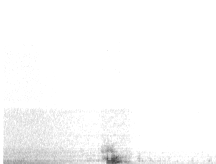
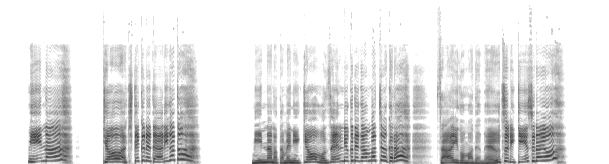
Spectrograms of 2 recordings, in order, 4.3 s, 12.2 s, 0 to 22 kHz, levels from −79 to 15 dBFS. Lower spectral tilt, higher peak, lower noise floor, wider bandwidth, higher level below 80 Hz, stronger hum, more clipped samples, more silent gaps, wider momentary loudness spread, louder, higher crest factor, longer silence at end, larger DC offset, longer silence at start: first, -7.5 dB/octave vs -2.5 dB/octave; second, -8 dBFS vs -2 dBFS; second, -69 dBFS vs under -90 dBFS; second, 7.6 kHz vs 16.5 kHz; second, -78 dBFS vs -68 dBFS; neither; neither; second, none vs 1.82-2.05 s, 4.20-5.02 s; first, 28 LU vs 7 LU; second, -21 LUFS vs -13 LUFS; first, 22 dB vs 14 dB; first, 1.9 s vs 0.9 s; neither; first, 2.1 s vs 0.55 s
